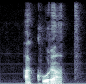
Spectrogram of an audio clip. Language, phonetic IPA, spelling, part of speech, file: Polish, [aˈkurat], akurat, particle / adverb / interjection, Pl-akurat.ogg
